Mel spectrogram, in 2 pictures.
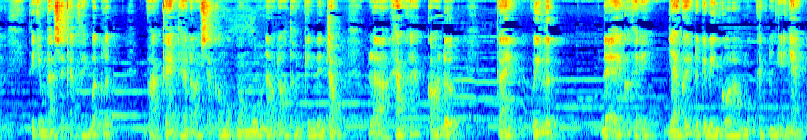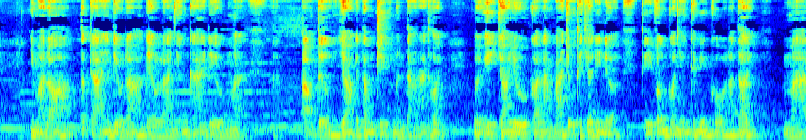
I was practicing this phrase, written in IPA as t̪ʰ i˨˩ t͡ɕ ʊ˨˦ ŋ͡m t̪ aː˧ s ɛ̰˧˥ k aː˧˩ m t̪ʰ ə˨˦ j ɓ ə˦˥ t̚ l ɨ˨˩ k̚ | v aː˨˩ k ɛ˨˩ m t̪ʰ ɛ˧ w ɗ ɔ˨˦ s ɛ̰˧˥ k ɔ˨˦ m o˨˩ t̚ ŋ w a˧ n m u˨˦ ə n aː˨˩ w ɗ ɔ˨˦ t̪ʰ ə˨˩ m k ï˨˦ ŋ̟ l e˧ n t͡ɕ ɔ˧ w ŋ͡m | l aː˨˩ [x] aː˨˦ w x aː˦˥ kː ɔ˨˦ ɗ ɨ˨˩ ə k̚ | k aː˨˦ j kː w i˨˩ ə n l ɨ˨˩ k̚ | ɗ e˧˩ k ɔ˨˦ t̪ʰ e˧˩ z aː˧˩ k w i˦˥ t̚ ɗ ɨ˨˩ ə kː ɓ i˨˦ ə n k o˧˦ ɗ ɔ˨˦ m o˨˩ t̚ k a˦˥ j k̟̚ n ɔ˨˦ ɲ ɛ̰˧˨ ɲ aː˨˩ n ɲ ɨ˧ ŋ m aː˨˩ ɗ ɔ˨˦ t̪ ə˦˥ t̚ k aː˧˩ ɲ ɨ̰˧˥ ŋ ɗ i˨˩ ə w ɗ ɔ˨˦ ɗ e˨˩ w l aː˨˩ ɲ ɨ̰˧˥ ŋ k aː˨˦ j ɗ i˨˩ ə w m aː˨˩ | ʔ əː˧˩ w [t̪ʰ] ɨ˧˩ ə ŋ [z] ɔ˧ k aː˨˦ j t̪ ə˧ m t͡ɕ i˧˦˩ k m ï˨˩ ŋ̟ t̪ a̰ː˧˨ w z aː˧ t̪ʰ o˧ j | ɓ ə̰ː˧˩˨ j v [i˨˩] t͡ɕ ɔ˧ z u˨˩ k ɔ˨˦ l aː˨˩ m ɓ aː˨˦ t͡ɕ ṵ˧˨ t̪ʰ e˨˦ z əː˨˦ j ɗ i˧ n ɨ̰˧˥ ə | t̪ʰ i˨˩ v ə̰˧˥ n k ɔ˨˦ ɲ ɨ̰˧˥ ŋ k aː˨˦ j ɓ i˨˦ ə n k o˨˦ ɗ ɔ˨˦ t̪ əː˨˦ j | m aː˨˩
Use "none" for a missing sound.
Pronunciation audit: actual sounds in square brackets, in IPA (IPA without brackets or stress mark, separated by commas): x, t̪, z, i˨˩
